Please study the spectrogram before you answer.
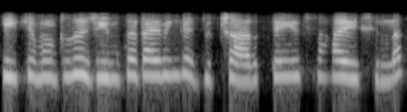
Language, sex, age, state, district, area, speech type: Marathi, female, 18-30, Maharashtra, Ahmednagar, urban, conversation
